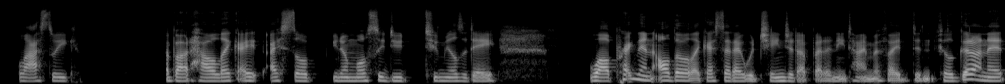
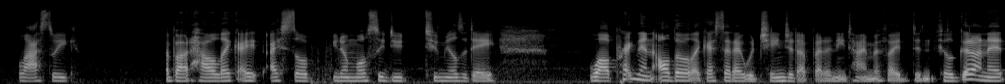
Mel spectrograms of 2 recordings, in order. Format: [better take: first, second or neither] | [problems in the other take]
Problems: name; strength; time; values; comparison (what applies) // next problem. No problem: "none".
first | hiss; faint; throughout; 30 dB below the speech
